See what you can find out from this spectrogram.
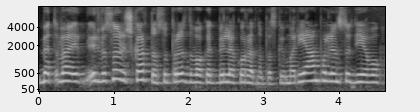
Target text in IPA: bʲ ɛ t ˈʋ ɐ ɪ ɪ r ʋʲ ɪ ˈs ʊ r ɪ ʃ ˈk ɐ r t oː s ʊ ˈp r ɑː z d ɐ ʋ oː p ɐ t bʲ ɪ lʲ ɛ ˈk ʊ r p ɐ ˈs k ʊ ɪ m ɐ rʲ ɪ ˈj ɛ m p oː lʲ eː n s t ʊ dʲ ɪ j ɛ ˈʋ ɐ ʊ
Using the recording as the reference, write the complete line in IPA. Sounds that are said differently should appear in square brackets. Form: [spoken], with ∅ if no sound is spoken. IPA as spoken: bʲ ɛ t ˈʋ ɐ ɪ ɪ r ʋʲ ɪ ˈs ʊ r ɪ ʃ ˈk ɐ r t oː s ʊ ˈp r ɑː z d ɐ ʋ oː [k] ɐ t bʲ ɪ lʲ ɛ ˈk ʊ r p ɐ ˈs k ʊ ɪ m ɐ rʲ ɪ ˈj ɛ m p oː lʲ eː n s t ʊ dʲ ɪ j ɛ ˈʋ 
